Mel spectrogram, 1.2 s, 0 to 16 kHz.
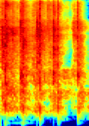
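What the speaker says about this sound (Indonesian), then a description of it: "Tepuk tangan untuk kelompok 3." Applause for a presenting group in a classroom: brisk, fairly loud hand claps in an uneven burst lasting about a second.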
